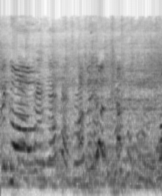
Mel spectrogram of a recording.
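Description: Several people talking at once, with children's voices among them: crowded party chatter.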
